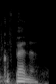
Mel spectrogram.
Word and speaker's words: Capenna: card from the set how do you say the name of this set i'm so sorry streets of new kapena kapana streets of new capenna okay please company arcane bombardment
